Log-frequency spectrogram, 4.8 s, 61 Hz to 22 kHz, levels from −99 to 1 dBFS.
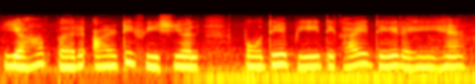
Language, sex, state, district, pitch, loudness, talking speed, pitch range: Hindi, female, Uttar Pradesh, Shamli, 215 Hz, -19 LUFS, 115 wpm, 205-225 Hz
